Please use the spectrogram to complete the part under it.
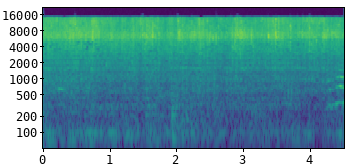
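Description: Chicken seasoned with salt and crushed red chilli fries and hisses in a pan while being stirred, a steady close sizzle with faint scraping and no talk.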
